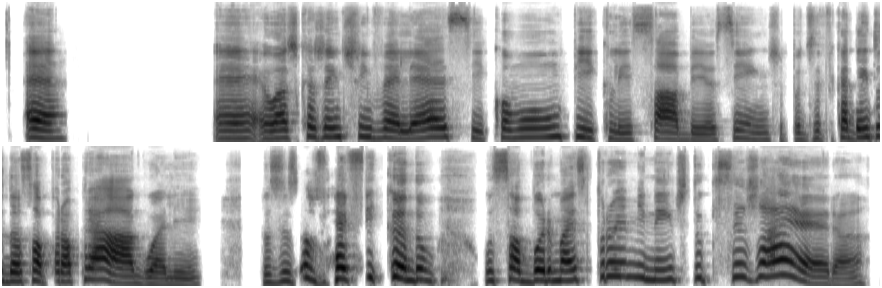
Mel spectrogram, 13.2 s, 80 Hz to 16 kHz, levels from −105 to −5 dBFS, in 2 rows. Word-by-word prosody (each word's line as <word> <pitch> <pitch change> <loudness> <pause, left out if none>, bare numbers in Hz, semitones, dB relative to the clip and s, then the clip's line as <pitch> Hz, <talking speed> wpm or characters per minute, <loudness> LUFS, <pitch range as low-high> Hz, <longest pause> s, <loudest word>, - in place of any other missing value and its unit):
É. 200 -3 +3 1.1
É, 195 0 -2
eu 190 - +2
acho 205 +1 +1
que - - -6
a 240 - +2
gente 240 +2 -3
envelhece 215 0 0
como 225 +2 -2
um 250 0 -3
picles, 200 -8 -7
sabe, 165 -3 -2
assim. 170 +2 -9
Tipo, 165 0 -15
de 180 +5 -12
ficar 220 - -3
dentro 230 +4 -1
da 225 -1 +3
sua 230 -1 +3
própria 230 +5 +1
água 180 -10 +5
ali, 150 0 -7 0.5
você 200 +4 -5
só 290 - -9 0.2
vai 290 0 +7
ficando 285 -4 +2 0.4
o 240 - -5
sabor 255 0 +3
mais 250 +1 +2
proeminente 310 -6 -4
do 310 0 -8
que - - -16
você 335 0 -4
já 360 +3 +4
era. 160 - -2
225 Hz, 160 wpm, -20 LUFS, 190-255 Hz, 1.1 s, vai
